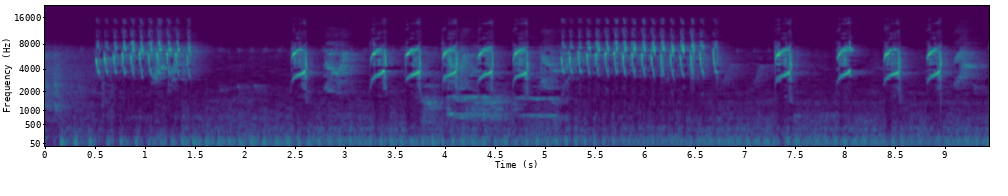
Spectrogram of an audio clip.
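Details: Kolibri ninja alternating rapid high buzzy trills with runs of short hooked whistled notes, repeated about every half second, over a steady low hum; cililin-style filler song.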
